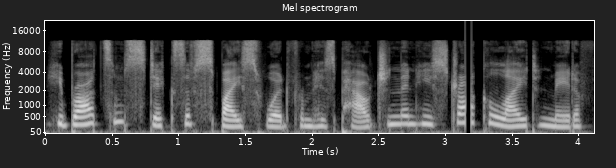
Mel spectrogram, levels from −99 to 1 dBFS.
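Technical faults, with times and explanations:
3.16–3.23 s, Bluetooth stall: the speech cuts to silence for 48 ms and then carries on. The likely cause is radio interference holding back packets, so the headphone buffer ran empty and playback paused until the resent audio arrived.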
